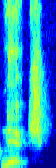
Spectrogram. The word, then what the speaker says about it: niche: And I always say to my students in my classroom, we pronounce it niche, not niche. N-I-C-H-E, right?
